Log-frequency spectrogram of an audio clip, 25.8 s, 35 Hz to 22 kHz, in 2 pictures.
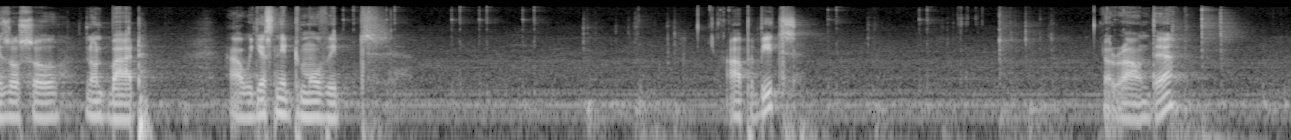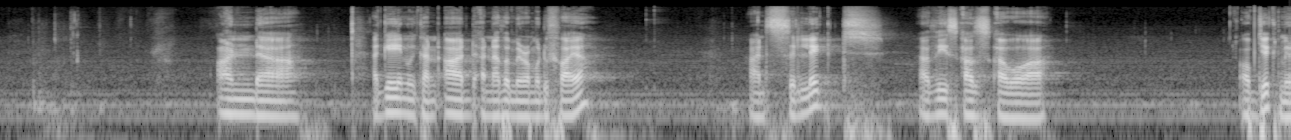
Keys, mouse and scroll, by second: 0.0 `, 1.5-2.6 scroll up 2, 3.6 click, 4.9 click, 7.3 shift+click, 8.4 click, 9.3 shift+click, 10.1 g, 11.7 alt+a, 12.1 KP_0, 13.1 scroll up 1, 15.7 click, 19.5-25.5 drag, 20.1 scroll down 1, 20.2 `.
